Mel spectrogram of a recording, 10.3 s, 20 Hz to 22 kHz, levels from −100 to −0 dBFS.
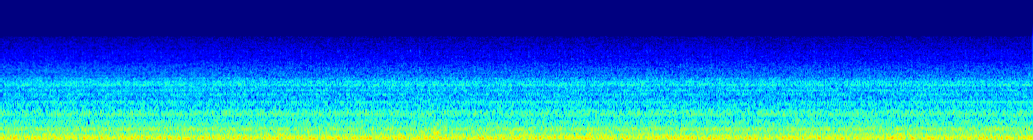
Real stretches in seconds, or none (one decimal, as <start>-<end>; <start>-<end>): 2.2-10.3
